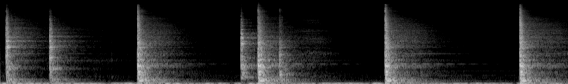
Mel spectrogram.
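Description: Hammer blows beating a radius arm out on a 2022 Platinum truck during a coil-over lift install: six sharp, loud metallic strikes spaced irregularly, some in quick pairs, each ringing briefly before fading.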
